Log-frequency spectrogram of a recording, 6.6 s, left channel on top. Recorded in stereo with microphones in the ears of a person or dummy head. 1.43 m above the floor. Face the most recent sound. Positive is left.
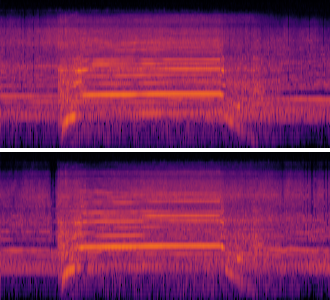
turn(degrees=5)  # may be behind; listen again after turning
